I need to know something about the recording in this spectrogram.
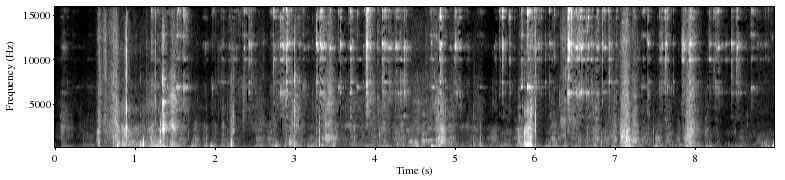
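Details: Excited before a morning bikejoring outing, Tonka and Monroe keep up steady breathy panting mixed with thin whimpers, over scuffling, jingling and an owner's voice as leashes are put on.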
